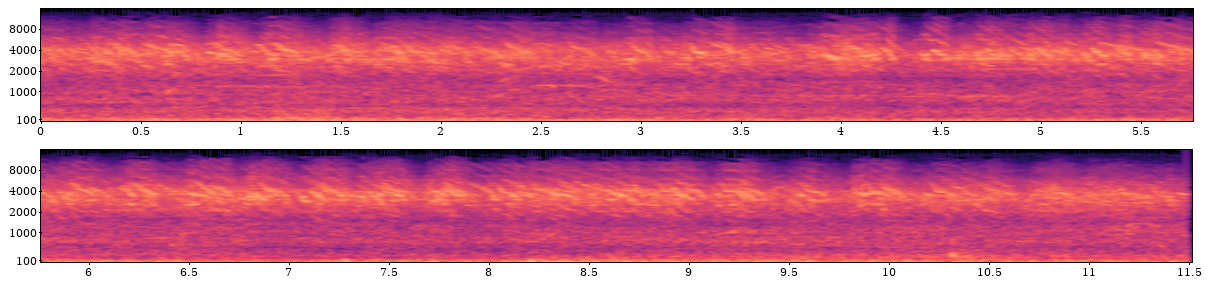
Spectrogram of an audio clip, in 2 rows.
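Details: Feral rose-ringed parakeets, an estimated 1000-strong flock, gathering at a city roost in Japan during winter; an unbroken, loud chorus of piercing screeches and chatter fills the scene, with low background rumble.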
